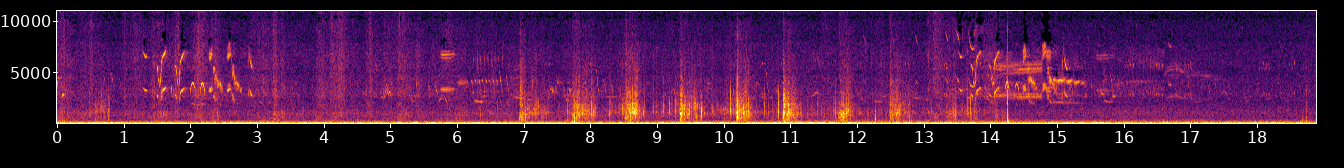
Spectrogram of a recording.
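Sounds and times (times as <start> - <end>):
crunching footsteps: 0.0 - 14.4
Savannah sparrows giving high thin chirping calls: 0.0 - 18.8
steady low outdoor rumble: 0.0 - 18.8.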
